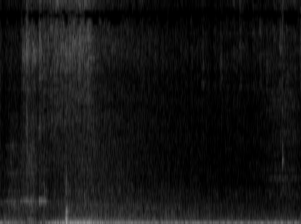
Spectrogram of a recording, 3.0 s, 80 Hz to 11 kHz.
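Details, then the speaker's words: 1961 Jaguar Mark II 2.4 manual overdrive, warm after a good run: brief crank, catches within half a second and settles straight into a smooth, even idle; pressures and temperatures fine, a healthy warm start. "nicely warmed up at the minute we've just been out for a good run as you can see pressures and temperatures are fine"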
